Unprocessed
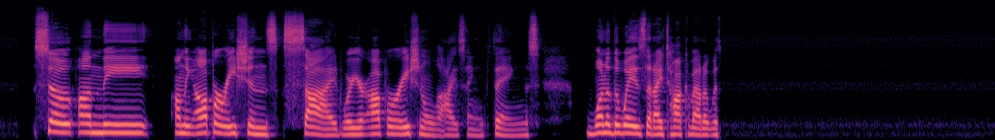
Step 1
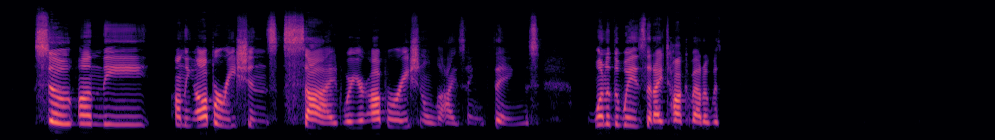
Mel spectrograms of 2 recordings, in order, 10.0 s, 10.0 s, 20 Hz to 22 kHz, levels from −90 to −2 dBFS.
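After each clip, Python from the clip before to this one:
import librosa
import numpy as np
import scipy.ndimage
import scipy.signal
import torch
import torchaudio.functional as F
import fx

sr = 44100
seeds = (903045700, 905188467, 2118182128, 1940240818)

y = scipy.signal.sosfilt(scipy.signal.butter(16, 510.0, 'highpass', fs=sr, output='sos'), x)
y = fx.dynamic_eq(y, sr, hz=5100.0, q=0.72, threshold_db=-45.0, ratio=4.0, max_db=5)
y = fx.upward_expand(y, sr, threshold_db=-41.0, expansion=1.5)
y = y * 10.0 ** (-1.0 / 20.0)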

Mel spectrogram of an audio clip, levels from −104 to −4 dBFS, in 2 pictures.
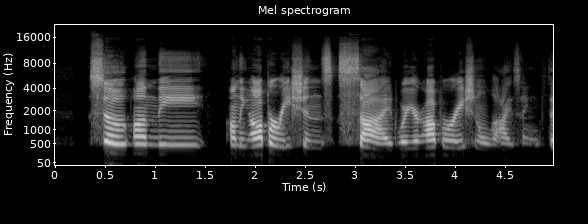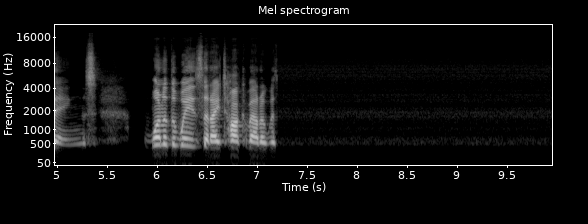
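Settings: y = fx.peak_eq(x, sr, hz=13000.0, db=-11.0, octaves=0.88)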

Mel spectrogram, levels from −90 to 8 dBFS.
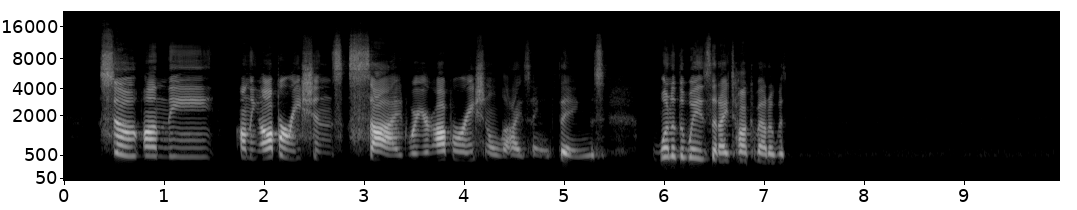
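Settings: y = fx.filter_sweep_highpass(x, sr, from_hz=1100.0, to_hz=350.0, start_s=3.64, end_s=5.9, q=4.1)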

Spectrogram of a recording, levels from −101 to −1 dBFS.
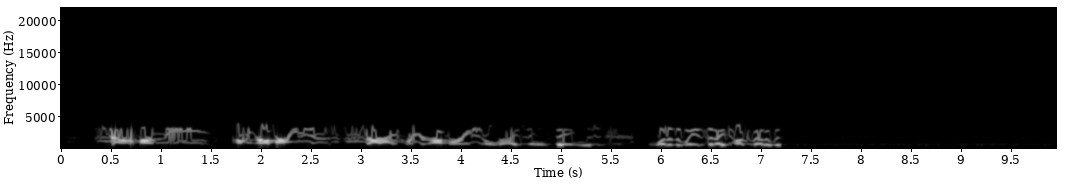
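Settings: y = fx.sine_speech(x, sr)
y = y * 10.0 ** (-5.5 / 20.0)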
